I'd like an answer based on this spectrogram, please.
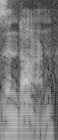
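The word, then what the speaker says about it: gendarme: it looks like um uh jindar mein uh zandarm yes so it's pronounced zindarm zindarm uh is an armed police officer in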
